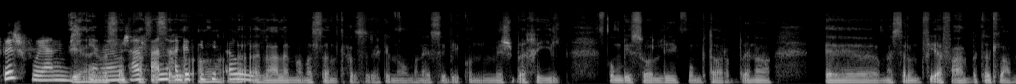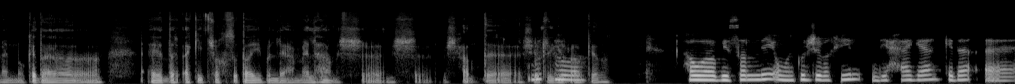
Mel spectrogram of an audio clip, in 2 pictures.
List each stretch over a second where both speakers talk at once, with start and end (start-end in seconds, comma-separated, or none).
0.7-2.6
